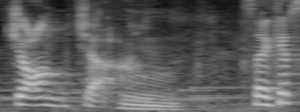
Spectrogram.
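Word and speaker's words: Yogyakarta: have to say because I kept calling it yog yakata and everyone was like what like what is yog because it's spelled yo G and I didn't know it was pronounced jogja so I kept saying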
